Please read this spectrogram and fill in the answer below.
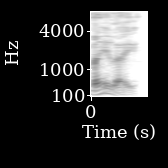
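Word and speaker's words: mêlée: Although I see here that it is more correctly pronounced melee. – Yes. It's a French word.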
